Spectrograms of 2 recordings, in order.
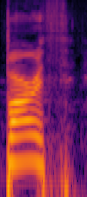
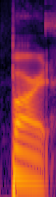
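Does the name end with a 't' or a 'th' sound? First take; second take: th; t. First: The name ends with a 'th' sound. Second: The name ends with a 't' sound. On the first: This follows the spelling. The speaker calls it wrong. "It's spelled Barth" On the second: This is how the name is really said. The speaker calls it right. "but it's Barth"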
